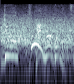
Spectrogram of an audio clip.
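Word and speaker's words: Maxine Dupri: Uh, Michael, it's pronounced Drippon from Phoenix, Arizona.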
